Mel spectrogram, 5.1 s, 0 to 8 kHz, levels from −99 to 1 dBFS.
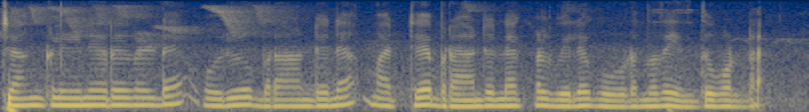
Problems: low volume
